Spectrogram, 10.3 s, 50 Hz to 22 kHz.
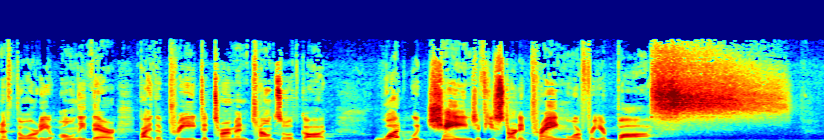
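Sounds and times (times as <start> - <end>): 
speech: 0.0 - 8.7
person hissing like a snake: 8.8 - 9.9.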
